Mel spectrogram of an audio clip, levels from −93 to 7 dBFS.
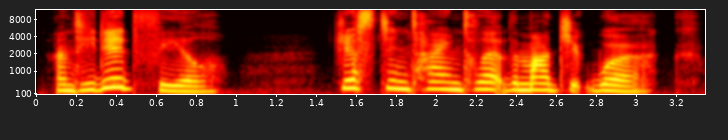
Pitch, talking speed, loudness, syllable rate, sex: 255 Hz, 195 wpm, -17 LUFS, 5.4 syllables/s, female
